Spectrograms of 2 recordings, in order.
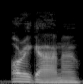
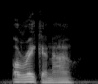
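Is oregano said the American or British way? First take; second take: British; American. First: It is pronounced the British way. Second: It is pronounced the American way. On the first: The speaker calls it right. "It's oregano, it's Italian" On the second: The speaker calls it wrong. "not oregano, like the Americans say"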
